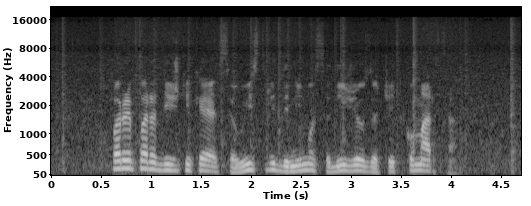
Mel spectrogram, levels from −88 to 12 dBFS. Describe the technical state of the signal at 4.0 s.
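At 4.0 s the audio falls within a stretch of speech cut by the noise suppressor, from 3.81 to 4.05 s. The suppressor mistook soft speech for noise and pulled it down by up to about 9 dB for roughly a tenth of a second, so the speech there sounds swallowed or faint. On a waveform the envelope dips abruptly, and a spectrogram shows faint, thinned energy there.

Noise suppressor artifacts also run through this moment. The room noise, about 19 dB under the speech, is cut by about 12 dB frame by frame, leaving a residue that looks patchy and blotchy on a spectrogram.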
